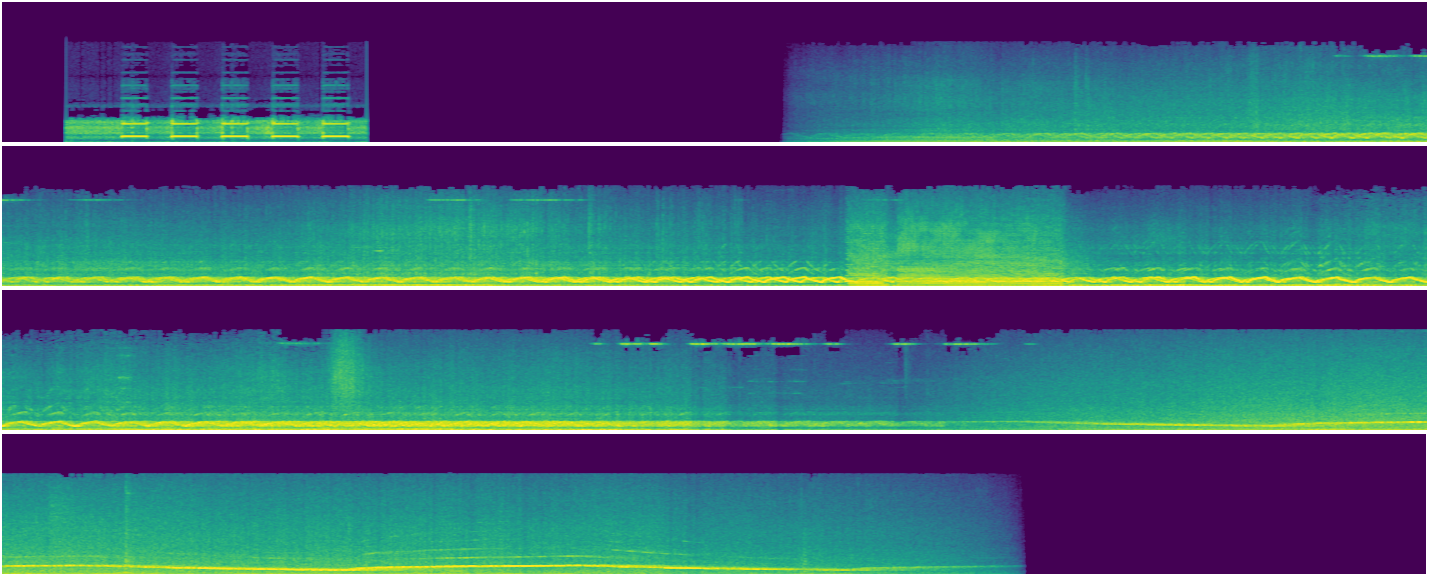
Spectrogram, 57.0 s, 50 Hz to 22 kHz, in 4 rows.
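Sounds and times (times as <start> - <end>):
electronic siren wailing: 9.8 - 52.9
truck horn blast: 22.7 - 25.0.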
